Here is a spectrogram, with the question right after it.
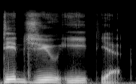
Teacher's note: The D at the end of did and the Y at the start of you collide. Palatalization occurs.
